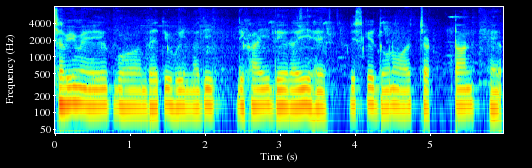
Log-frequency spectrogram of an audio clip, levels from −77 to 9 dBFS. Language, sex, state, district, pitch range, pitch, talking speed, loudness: Hindi, male, West Bengal, Alipurduar, 125-130 Hz, 130 Hz, 170 wpm, -20 LUFS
